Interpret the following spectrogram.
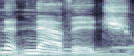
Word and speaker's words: Navage: Henderson, Chelsea M., Jeff Baker, Bridget Porter, Aaron Navage, rhymes with savage, buy me a cocktail and try not to ravage, Patrick Connolly, Taylor Williams, and Funkasaurus Rex.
